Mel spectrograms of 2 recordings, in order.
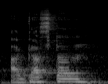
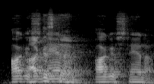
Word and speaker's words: Augustana: How do you pronounce it? Augustine. Augustana. Okay, Augustana.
